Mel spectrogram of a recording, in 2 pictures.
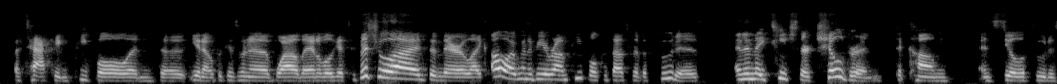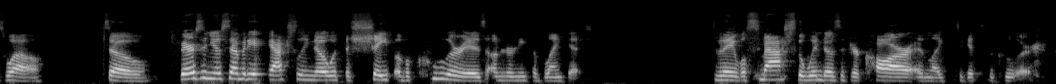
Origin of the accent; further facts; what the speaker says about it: Nebraska, United States; moved away as an adult; also born or lived in Bangkok, Thailand / Italy; I grew up in Nebraska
